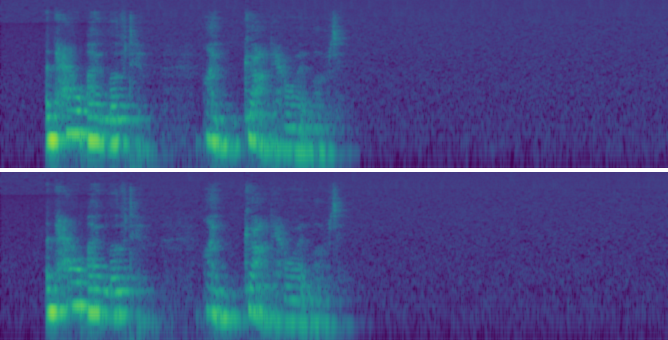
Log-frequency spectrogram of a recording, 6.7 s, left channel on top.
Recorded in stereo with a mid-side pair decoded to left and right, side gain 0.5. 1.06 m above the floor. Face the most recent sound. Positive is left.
turn(degrees=15)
